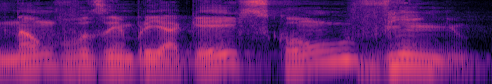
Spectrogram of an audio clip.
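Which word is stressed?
vinho. The emphasis falls on the word vinho. Other drinks besides wine are allowed. "Outros colocam o acento no vinho"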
